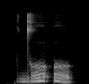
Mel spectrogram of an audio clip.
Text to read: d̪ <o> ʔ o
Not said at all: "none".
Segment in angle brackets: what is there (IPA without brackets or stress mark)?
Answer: o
